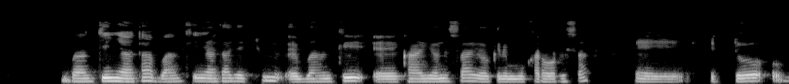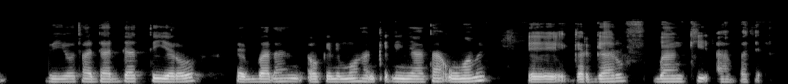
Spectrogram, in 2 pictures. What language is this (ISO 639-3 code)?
orm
